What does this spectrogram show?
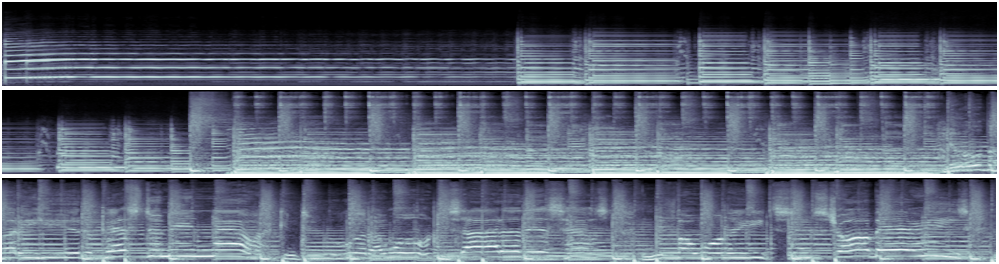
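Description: A band's song plays: a sustained distorted chord rings out, then choppy rhythmic guitar stabs enter before the full band crashes in with heavy drums and loud, dense distorted guitars.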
